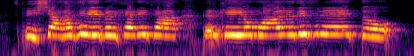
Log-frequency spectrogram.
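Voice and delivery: high, loud puppet wail; pleading Pinocchio. Acted. Freezing puppet begging the snail to hurry, urgent high plea.

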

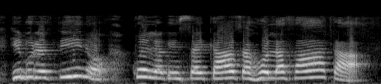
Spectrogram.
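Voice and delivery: high, loud puppet voice; Pinocchio calling up. Acted. Puppet asking for the Fairy at night, high calling voice. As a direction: call up loudly in a high puppet voice.

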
